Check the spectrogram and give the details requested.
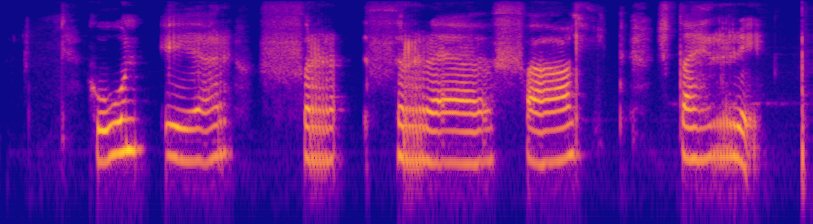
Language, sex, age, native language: Icelandic, male, 9, Icelandic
